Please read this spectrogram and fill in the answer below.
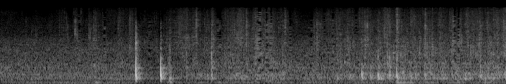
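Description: Metal spoon stirring and beating a thick, coarse moong dal batter in a plastic bowl: two sharp knocks about a second and a half in, then quick, repeated stirring strokes.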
